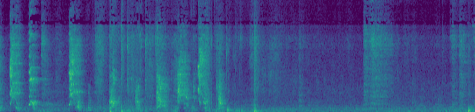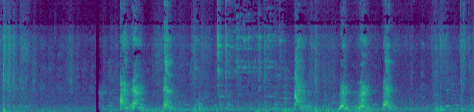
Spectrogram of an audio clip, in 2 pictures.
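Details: Pug barking in bursts of sharp, bright yaps, with some whimpering among them and a quieter stretch in the middle before the barking picks up again.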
